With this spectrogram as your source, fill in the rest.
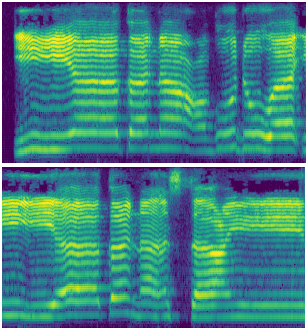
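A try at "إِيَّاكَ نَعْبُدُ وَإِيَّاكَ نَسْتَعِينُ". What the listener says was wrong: Nah, coba I-nya agak di ini Bu, agak diberikan penekanan. Iyyaka na'budu wa iyyaka nasta'in.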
